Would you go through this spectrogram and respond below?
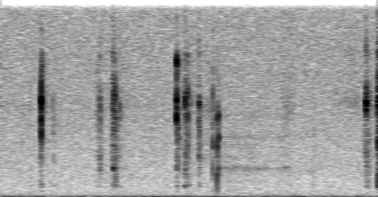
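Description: Keyboard keys clicking in short irregular bursts as a material name is typed into Marmoset rendering software, close and fairly quiet with no voice.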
